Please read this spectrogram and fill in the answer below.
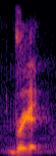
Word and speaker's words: Brigitte: Bridget, her, the way you pronounce her name is actually not Bridget. I forgot Brigitte.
